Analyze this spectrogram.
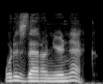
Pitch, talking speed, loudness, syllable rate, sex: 150 Hz, 350 wpm, -15 LUFS, 6.3 syllables/s, male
